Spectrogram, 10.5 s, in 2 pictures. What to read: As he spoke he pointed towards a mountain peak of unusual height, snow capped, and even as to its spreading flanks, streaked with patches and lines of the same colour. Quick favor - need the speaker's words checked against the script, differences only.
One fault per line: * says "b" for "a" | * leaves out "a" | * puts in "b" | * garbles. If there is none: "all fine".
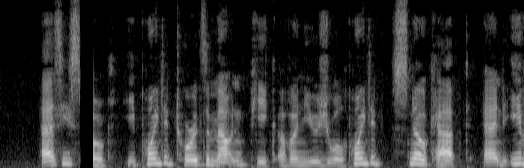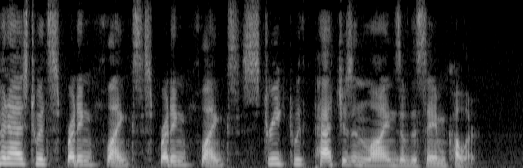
* says "pointed" for "height"
* puts in "spreading flanks"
